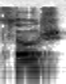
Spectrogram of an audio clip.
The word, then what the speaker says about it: Thor: that the name of the god Thor rhymes with bjór or beer.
